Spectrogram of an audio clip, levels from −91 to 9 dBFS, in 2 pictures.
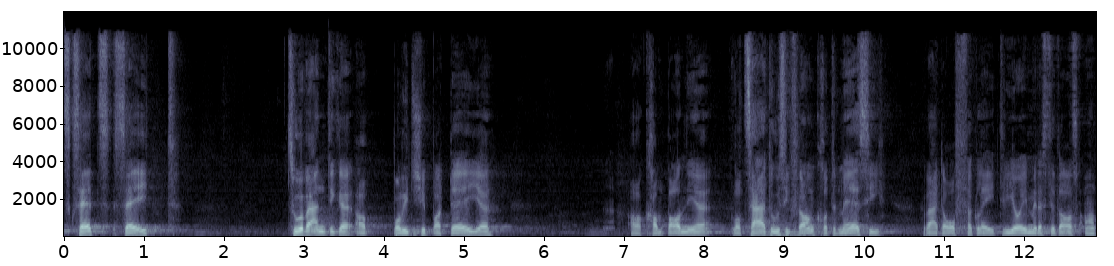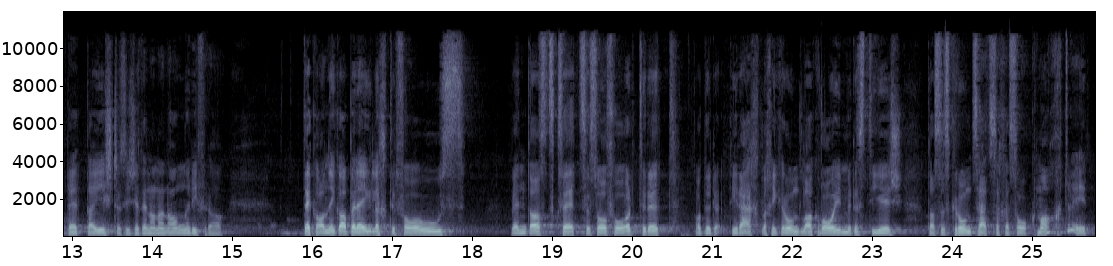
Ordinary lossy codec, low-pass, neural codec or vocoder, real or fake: AAC, 48 kbps; 10.8 kHz; none; real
